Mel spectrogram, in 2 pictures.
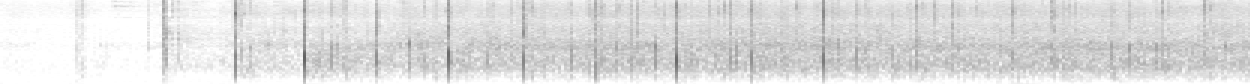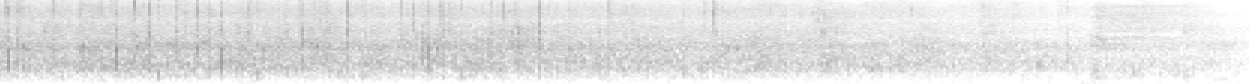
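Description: Audience applause fills a university graduation ceremony hall: a few sharp early claps swell into steady, dense clapping from a large crowd that slowly fades over several seconds.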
